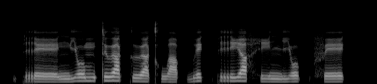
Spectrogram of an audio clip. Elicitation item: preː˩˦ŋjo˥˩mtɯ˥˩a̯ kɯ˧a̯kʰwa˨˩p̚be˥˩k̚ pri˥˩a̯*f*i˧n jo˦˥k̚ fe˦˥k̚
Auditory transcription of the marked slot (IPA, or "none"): h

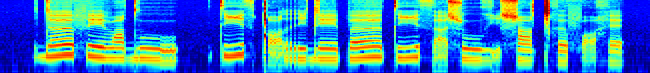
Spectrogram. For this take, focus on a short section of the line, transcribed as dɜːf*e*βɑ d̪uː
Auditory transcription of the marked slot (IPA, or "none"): eː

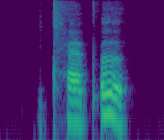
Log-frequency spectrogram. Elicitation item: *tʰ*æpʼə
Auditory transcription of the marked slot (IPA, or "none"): tʰ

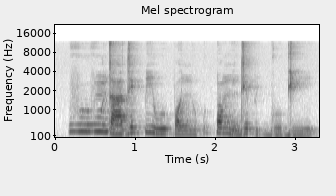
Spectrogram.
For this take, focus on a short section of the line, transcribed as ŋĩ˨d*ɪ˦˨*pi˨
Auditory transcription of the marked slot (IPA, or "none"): ɪ˦˨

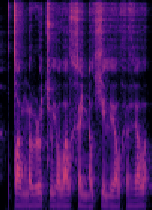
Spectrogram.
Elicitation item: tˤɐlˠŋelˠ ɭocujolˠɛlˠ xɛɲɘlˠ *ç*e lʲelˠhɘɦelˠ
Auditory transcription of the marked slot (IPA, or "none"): ç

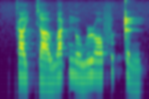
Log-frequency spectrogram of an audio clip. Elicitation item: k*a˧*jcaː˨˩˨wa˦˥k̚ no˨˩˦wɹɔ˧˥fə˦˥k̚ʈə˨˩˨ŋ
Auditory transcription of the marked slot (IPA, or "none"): a˧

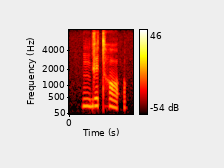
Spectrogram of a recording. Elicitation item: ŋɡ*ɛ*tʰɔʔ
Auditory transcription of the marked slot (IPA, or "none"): ɪ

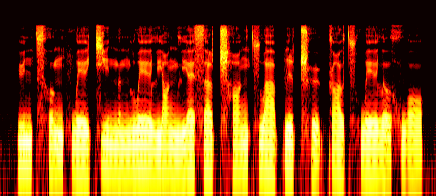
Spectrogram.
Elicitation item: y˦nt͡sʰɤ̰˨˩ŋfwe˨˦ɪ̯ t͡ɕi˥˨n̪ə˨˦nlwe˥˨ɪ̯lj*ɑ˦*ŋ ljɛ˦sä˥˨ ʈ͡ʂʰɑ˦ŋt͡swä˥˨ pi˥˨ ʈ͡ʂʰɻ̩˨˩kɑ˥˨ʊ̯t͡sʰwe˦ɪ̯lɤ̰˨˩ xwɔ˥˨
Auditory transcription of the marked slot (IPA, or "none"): ɑ˥˨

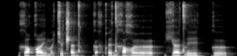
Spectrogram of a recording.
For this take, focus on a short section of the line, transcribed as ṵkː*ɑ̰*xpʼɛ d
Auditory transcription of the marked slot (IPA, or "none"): a̰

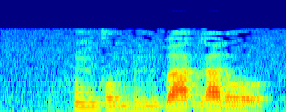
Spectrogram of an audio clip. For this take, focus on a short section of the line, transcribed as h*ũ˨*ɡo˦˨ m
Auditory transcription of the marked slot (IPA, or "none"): ũ˦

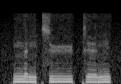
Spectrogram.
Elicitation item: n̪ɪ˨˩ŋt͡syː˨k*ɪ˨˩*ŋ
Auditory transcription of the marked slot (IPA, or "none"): ɪ˨˧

